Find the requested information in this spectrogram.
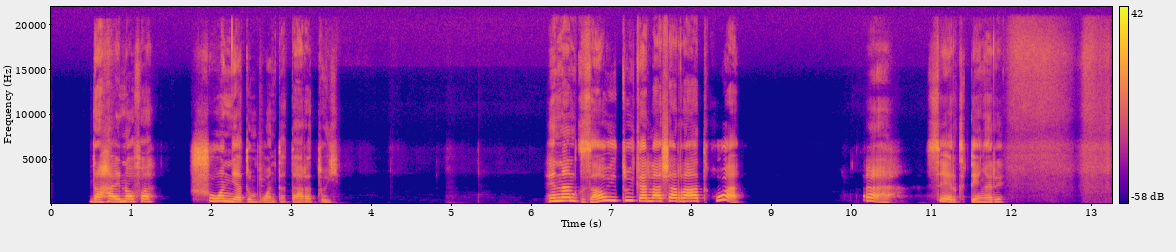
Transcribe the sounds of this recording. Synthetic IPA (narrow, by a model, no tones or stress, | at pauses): d̪aɦajnofa | ʃoanːiat̪umbuanit̪ant̪aɾət̪uj | enanikizawit̪ujkʲəlaʃərat̪i̥kua | a | seɾiki̥t̪eŋəɾe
